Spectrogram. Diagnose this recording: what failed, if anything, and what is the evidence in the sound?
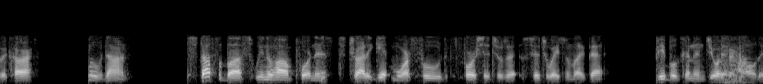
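Clipped start after a pause, at the playback stage: after silences of about 0.4 to 0.47 s, the output device wakes late. Onsets at 0.73 s (after "the car"), 1.72 s and 6.42 s (after "situations like that") lose 140 to 160 ms each. On the waveform the envelope jumps from flat silence straight to full level with no attack; on the spectrogram, harmonics begin as hard vertical edges.

VoIP packet loss concealed by the speech codec, at the network stage: the Speex decoder fills missing 20 ms frames by extrapolating the last pitch and filter with falling gain. One frame drops at 3.19 s, between "we knew how important" and "to try to get". The effect persists until about 3.27 s as later frames rebuild. From 7.19 to 7.56 s, eight frames (160 ms) are lost across 240 ms, with a longest run of 60 ms. On the spectrogram this shows as smeared, repeated harmonic bands fading out; on the waveform, as near-identical repeated cycles that shrink in amplitude.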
